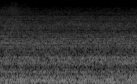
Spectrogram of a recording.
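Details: Slant-Fin VSPH-120 gas boiler running in cold weather, getting warmer, before the pressurized fan shuts off; steady even rushing hum with no knocks, rattles or surging – normal operation.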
